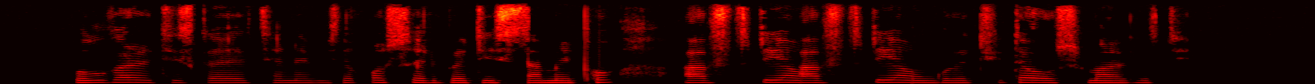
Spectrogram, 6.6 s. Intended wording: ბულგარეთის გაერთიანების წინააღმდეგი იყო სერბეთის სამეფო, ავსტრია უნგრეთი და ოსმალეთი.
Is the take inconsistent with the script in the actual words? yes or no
yes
